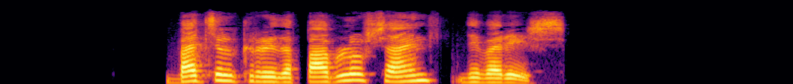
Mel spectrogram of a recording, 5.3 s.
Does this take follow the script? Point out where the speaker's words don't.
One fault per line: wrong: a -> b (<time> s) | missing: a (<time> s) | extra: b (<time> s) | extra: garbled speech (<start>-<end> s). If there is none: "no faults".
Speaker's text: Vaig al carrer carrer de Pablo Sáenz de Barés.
missing: carrer (1.8 s)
